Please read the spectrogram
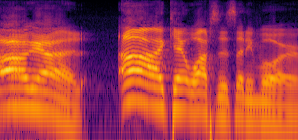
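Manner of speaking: mock exasperated groan, high and loud.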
